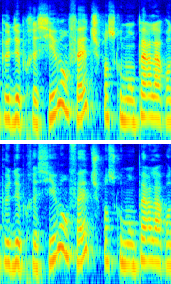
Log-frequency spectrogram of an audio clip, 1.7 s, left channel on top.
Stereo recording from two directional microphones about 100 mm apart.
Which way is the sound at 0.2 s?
40° right (ahead or behind).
